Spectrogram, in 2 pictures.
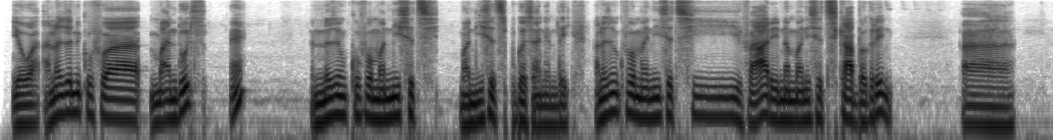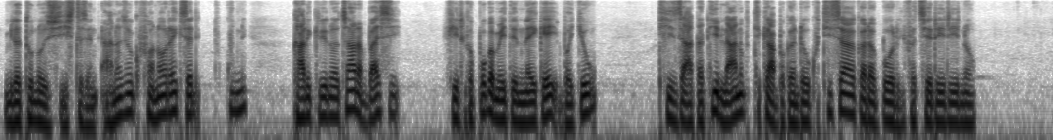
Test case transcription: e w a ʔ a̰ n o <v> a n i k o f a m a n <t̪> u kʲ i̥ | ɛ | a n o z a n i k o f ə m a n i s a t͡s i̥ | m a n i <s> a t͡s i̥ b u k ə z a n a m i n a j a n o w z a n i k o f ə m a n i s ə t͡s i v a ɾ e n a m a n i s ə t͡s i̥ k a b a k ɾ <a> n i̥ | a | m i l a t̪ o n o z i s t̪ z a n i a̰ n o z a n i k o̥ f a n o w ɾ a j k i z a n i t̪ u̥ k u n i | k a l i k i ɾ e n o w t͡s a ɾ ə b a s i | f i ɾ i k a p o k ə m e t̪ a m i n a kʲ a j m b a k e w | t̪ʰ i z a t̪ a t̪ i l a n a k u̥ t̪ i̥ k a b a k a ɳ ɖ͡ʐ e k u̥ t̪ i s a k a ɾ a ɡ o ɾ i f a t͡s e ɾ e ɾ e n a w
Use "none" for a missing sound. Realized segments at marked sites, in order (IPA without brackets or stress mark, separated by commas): z, d̪, s, e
